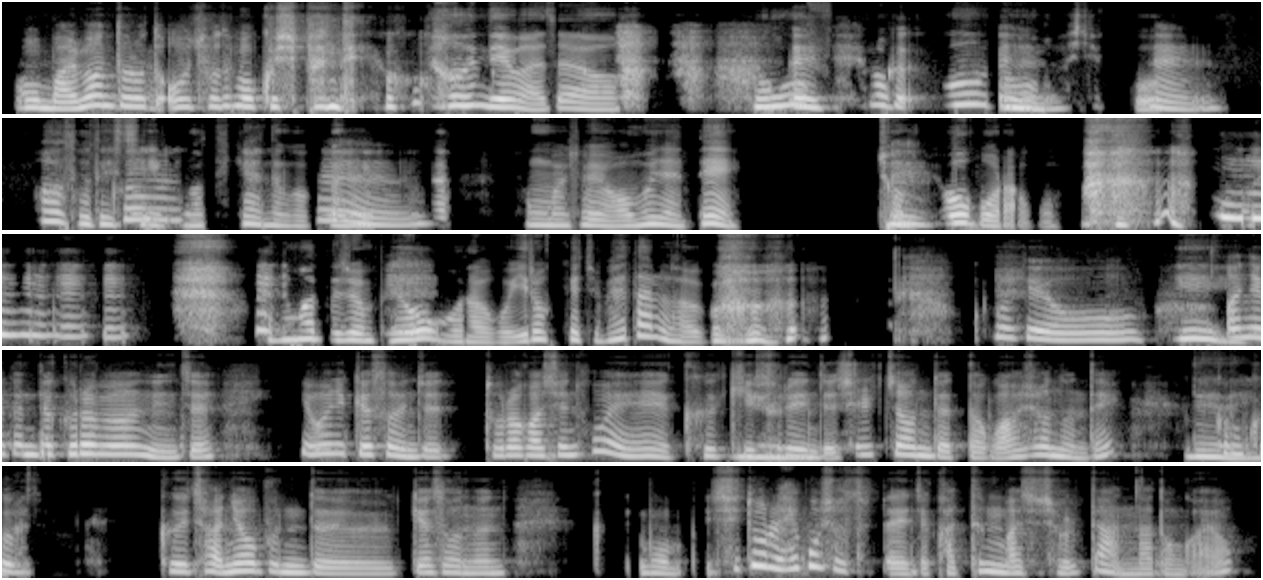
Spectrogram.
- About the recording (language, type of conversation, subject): Korean, podcast, 가족 모임에서 꼭 빠지지 않는 음식이 있나요?
- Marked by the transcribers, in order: laughing while speaking: "어"; laughing while speaking: "먹고 싶은데요"; distorted speech; laugh; unintelligible speech; other background noise; laugh; laughing while speaking: "음음음음음"; laugh; laughing while speaking: "해달라고"; laugh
